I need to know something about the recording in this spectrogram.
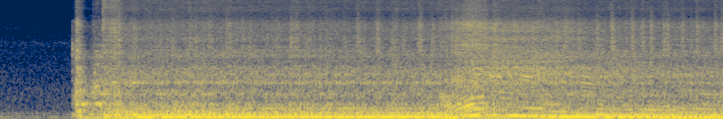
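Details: Sea-Doo jet ski that wouldn't start, after fuel system and carb rebuild with fresh fuel and filter: fires right up, settles to steady low burble then picks up revs cleanly; normal running.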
